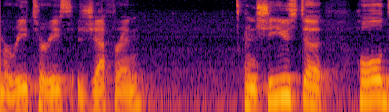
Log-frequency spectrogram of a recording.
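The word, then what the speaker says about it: Marie Thérèse Geoffrin: therese jeffrin is how you say her name marie therese jeffrin and she used to hold salons um basically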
